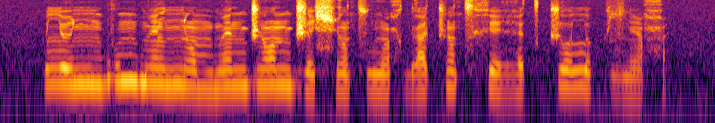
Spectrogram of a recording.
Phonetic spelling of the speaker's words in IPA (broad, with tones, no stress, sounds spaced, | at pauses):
l ø˧ ɲ m b u˦ m b ẽ˧ l ɲ ɔ̃˨ m b ɛ̃˦ n d͡ʒ ɔ̃˦ n d͡ʒ ɐ˨ ɕ ɔ̃˨ t͡s v õ˨ ħ ɡ a˧ t͡ʃ ɔ̃˦ t͡s x e˨ ɦ ɛ˦ t͡s t͡ʃ o˦ l ʊ˨ k ɮ ẽ˨ ħ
